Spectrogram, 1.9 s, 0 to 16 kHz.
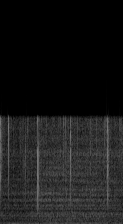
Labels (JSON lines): {"label": "anthrophony, boat engine", "recorder": "SoundTrap 300"}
